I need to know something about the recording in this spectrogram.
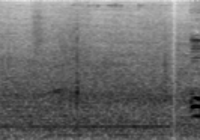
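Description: A car engine idling with a steady low hum under open-air background noise.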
